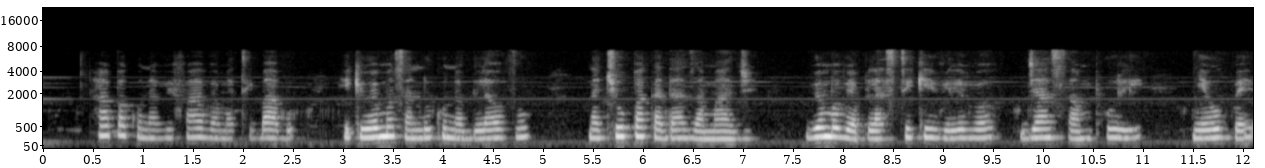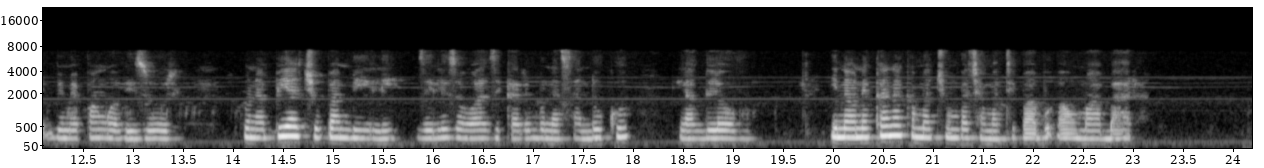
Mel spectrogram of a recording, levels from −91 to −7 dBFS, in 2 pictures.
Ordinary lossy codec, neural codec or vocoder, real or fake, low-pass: MP3, 64 kbps; none; real; 7.2 kHz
